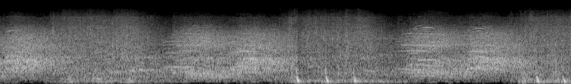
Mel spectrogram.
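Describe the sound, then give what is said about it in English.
A loud basketball arena crowd roars continuously, swelling and easing in waves, with a few sharp thumps punching through the din near the end, late in a game with the Sixers leading Melbourne United 95-88 and about 47 seconds left. “And hear the crowd.”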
